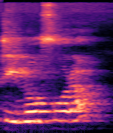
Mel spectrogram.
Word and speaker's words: Ctenophora: So then Ctenophora, the C is silent. Porifera, Coelenterata, Ctenophora.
